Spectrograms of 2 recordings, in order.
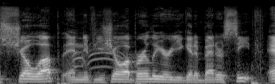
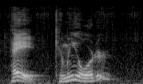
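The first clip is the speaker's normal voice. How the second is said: mock condescending tone; 5 semitones higher than usual. Retelling calling to a passing waitress to order; retelling a condescending tone. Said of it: "I said this a little more condescendingly".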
